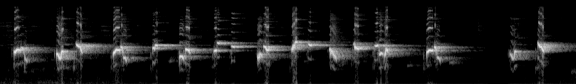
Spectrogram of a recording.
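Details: Lively morning song of a sooty-headed bulbul, used to stir other bulbuls to sing back: fast run of chirpy, downward-slurred whistles with sharp clicks, a short break near the end, then two final notes.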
